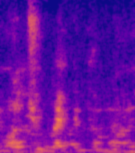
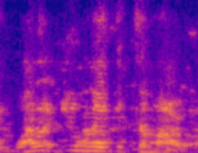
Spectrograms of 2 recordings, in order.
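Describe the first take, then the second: First: Said in the usual way. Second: "make" stressed with a falling tune, said with more push; corrected emphatic take. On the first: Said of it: "Don't say what you, no, no, no". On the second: Shown as a demonstration. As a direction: lean on "make" and let it drop.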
